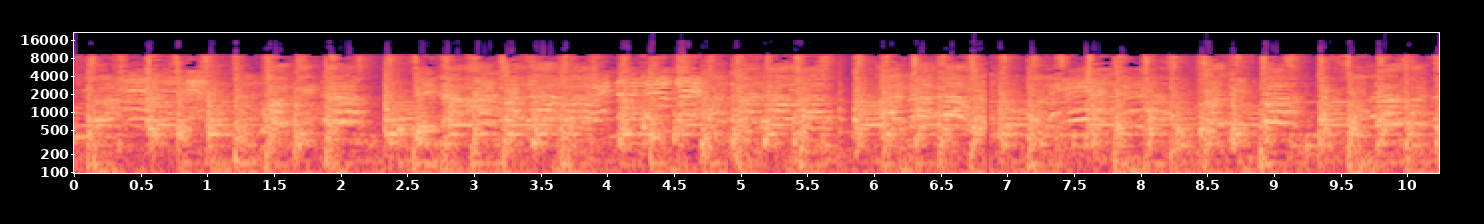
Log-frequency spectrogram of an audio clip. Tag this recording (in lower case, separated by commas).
music, percussion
